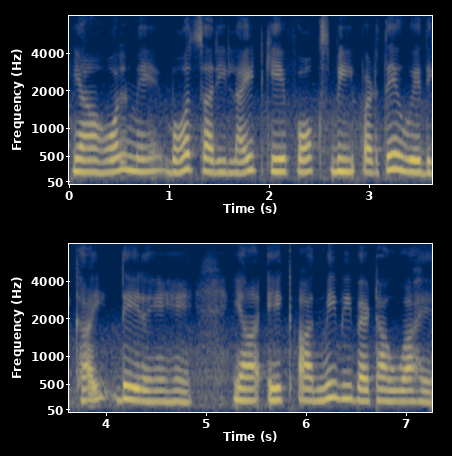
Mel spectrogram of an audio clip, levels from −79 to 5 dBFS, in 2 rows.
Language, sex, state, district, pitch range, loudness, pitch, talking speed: Hindi, female, Rajasthan, Jaipur, 210-230 Hz, -13 LUFS, 220 Hz, 180 wpm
